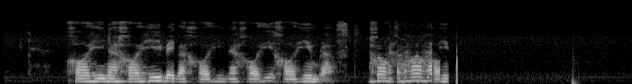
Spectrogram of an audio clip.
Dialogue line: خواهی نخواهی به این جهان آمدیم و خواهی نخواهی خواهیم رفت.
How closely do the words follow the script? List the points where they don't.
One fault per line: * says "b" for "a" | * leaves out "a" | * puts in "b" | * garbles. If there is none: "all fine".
* leaves out "این جهان آمدیم"
* garbles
